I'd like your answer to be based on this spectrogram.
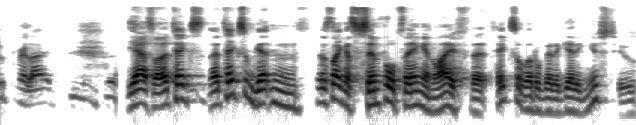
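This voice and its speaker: Talking at a very fast pace with an American accent, a man with a fairly high pitch and a dark, mellow tone uses vocal fry, very wide pitch swings and big swings in loudness. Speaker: podcast co-host. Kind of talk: casual chat.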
